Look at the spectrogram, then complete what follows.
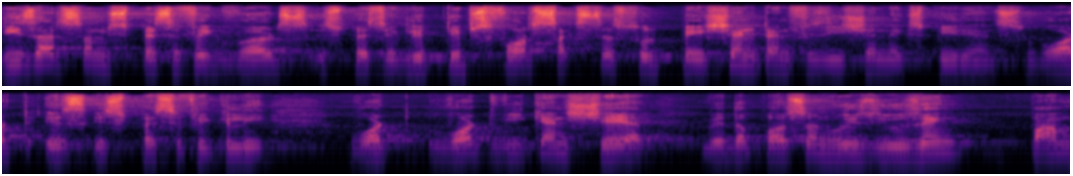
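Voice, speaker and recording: Moderate pace from a male speaker, pitch varying in an ordinary way. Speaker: conference presenter. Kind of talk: lecture. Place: hall. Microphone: podium.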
